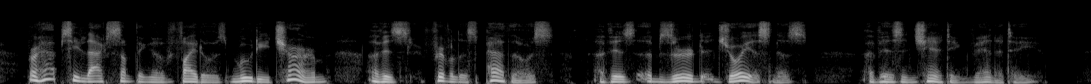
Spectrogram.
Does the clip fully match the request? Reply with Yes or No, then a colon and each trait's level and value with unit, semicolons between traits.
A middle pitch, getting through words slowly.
No: low, 120 Hz; slow, 110 wpm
